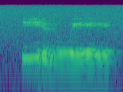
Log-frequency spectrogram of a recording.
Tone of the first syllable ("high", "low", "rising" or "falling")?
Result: high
